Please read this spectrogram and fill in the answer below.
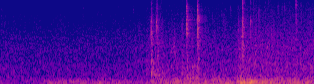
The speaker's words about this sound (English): Why's the window open? The rain's getting everywhere.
